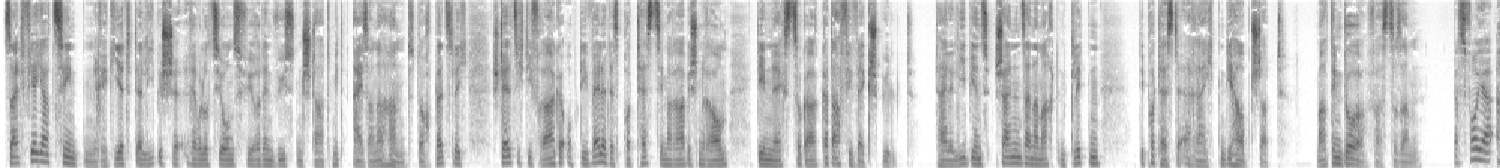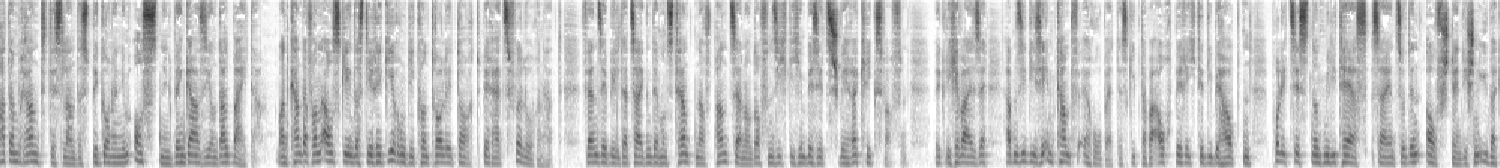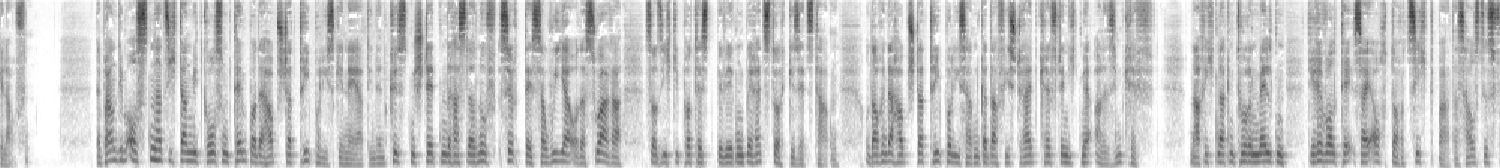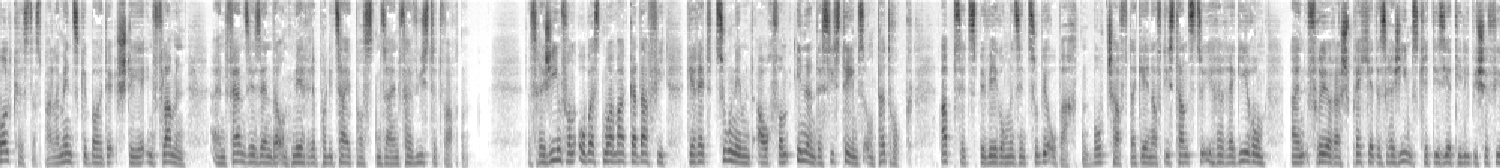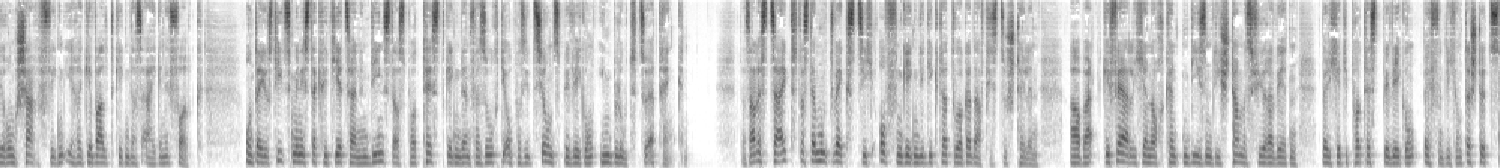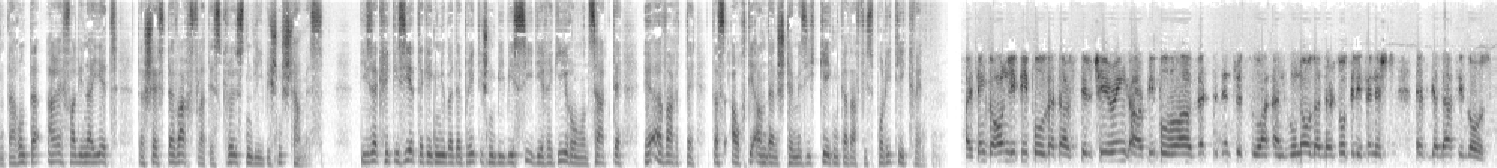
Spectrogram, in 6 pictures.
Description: Seit die Proteste Libyens Hauptstadt Tripolis erreicht haben und niedergeschlagen wurden, wenden sich immer mehr Vertreter des Regimes von Ghadhafi ab. Ein Überblick und das Gespräch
